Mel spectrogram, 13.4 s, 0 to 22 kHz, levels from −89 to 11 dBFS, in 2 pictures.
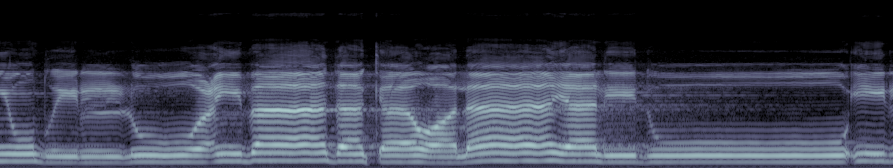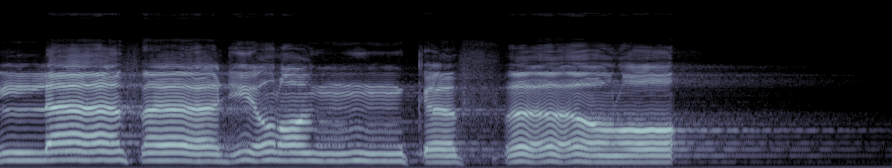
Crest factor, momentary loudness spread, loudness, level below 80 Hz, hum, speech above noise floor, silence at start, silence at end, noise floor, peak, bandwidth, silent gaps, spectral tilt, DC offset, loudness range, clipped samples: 18 dB; 10 LU; -19 LUFS; -78 dBFS; none; 42 dB; 0 s; 1.15 s; -61 dBFS; -4 dBFS; 7.8 kHz; none; -5 dB/octave; under 0.1%; 4 LU; under 0.1%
